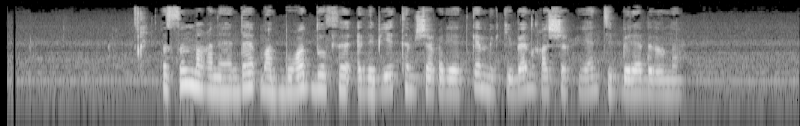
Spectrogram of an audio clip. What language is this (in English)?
Bashkir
